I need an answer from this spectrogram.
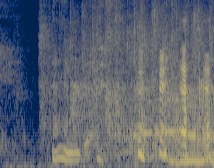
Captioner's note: audience applauding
